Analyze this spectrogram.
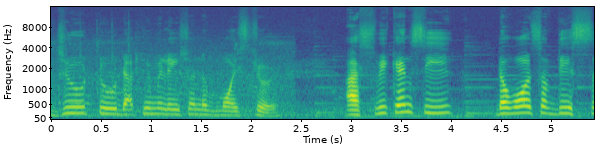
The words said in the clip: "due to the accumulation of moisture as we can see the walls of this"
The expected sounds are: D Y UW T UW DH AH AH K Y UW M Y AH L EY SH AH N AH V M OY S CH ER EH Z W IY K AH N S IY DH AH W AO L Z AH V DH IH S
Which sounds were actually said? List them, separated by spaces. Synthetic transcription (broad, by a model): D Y UW T UW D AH AH K Y UW M Y AH L EY SH AH N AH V M OY S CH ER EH S W IY K AH N S IY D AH W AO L S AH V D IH S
